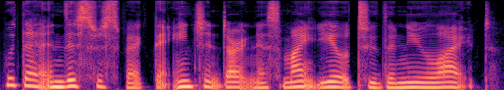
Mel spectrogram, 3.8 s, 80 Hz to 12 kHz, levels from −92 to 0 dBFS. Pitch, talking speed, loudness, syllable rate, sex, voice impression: 195 Hz, 220 wpm, -17 LUFS, 4.6 syllables/s, female, feminine, gender-neutral, slightly young, slightly adult-like, slightly thin, slightly relaxed, slightly weak, slightly dark, slightly hard, slightly clear, fluent, slightly cute, slightly intellectual, slightly sincere, calm, very elegant, slightly strict, slightly sharp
